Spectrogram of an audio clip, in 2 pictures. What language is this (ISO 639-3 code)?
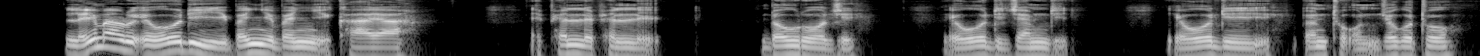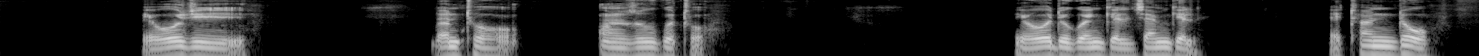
fue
